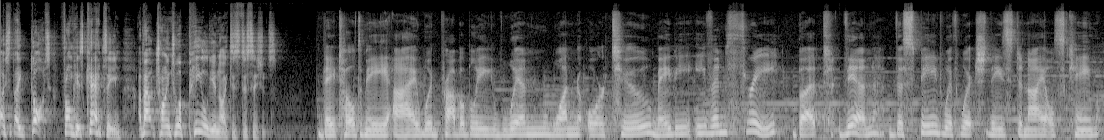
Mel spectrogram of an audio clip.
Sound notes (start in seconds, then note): none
